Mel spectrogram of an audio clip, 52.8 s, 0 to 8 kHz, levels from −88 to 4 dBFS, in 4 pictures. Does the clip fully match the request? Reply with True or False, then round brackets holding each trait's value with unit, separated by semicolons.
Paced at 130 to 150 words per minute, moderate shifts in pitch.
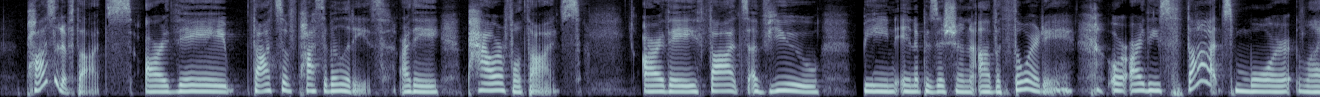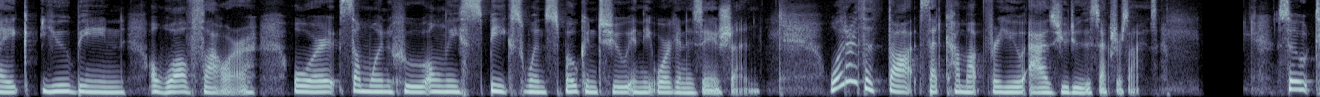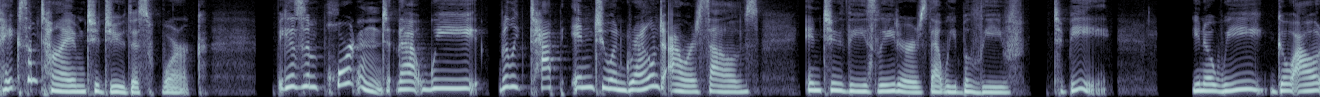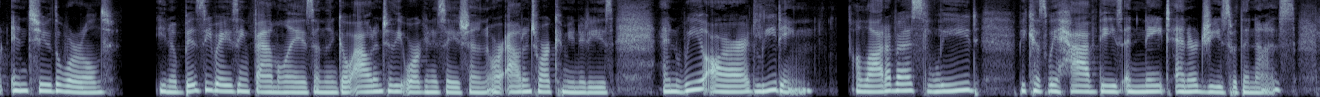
True (145 wpm; 3.4 semitones)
